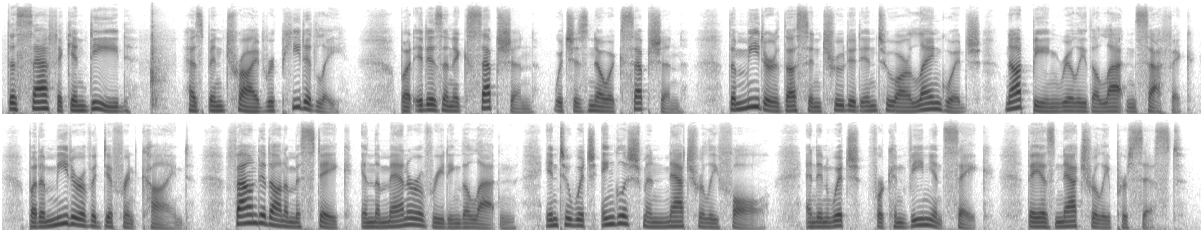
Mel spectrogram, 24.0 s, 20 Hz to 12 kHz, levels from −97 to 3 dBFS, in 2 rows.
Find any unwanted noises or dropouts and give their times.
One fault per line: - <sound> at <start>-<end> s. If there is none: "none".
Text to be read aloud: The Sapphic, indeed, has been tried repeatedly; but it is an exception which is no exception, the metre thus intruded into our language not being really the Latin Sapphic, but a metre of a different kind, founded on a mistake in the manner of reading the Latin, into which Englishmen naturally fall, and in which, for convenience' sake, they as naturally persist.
- tap at 1.5-1.7 s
